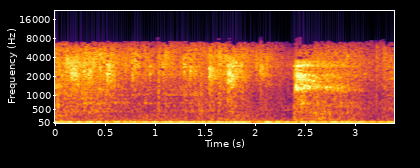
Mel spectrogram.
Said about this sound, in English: Finally, I crawled to the bathroom on my hands and knees, turned on the shower, crawled into the shower cubicle, clothes and all.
